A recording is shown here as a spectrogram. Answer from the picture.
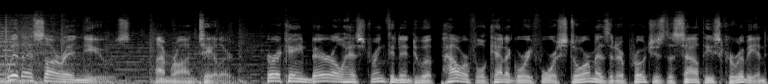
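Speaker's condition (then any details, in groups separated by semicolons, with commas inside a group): No condition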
